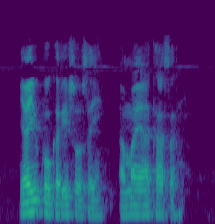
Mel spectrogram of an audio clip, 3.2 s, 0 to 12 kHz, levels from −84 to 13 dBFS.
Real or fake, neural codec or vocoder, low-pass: real; none; 7.2 kHz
